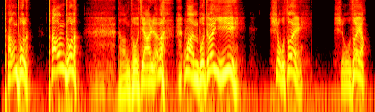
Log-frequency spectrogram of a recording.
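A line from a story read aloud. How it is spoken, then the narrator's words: Laughing. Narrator (Chinese): 楚留香 笑道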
